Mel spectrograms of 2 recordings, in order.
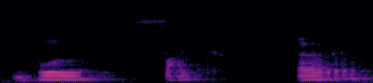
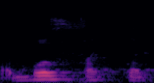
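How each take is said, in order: First: "bullfighter" very slow in three beats, rising at the end; syllable by syllable. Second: Said in the usual way. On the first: Shown as a demonstration. Teacher demonstrating syllables, "bullfighter" slow and split. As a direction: pause between each syllable of "bullfighter". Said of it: "three syllables to say". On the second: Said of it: "the ending er".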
